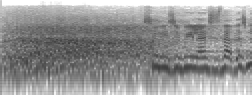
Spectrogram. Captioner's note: audience laughs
